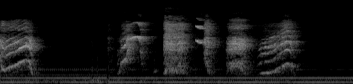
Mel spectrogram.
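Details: Talking pet parrot indoors, described as calling for mummy: five loud, raspy, speech-like bursts with bending harmonic tones, spaced about half a second apart, over a constant low hum.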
